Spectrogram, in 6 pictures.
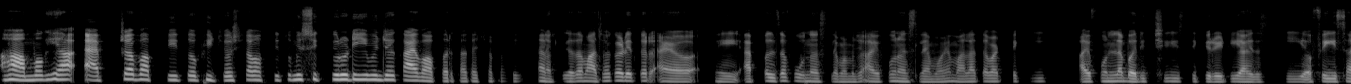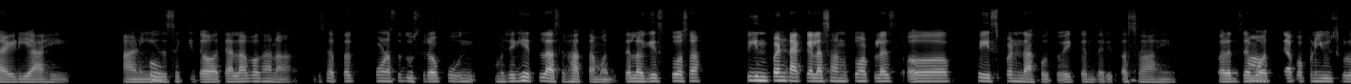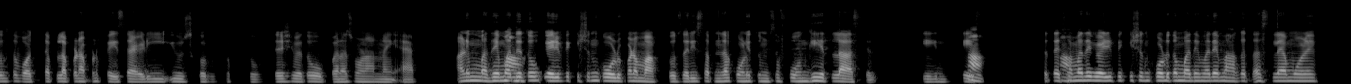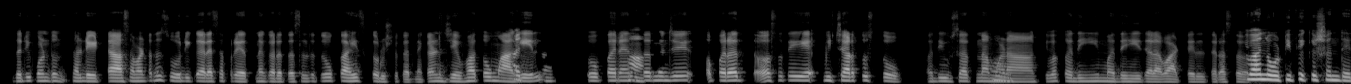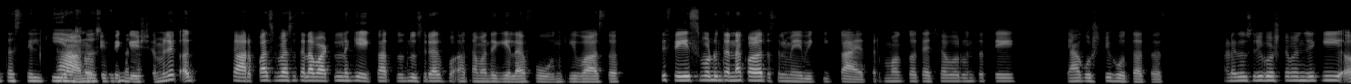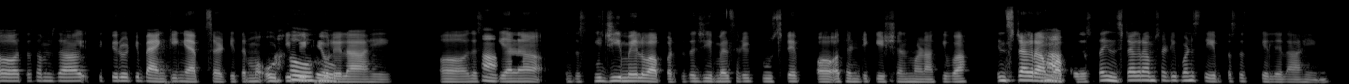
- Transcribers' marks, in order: in English: "फेस आयडी"; in English: "फेस आयडी युज"; in English: "ओपनच"; in English: "व्हेरिफिकेशन कोड"; other background noise; in English: "इन केस"; in English: "व्हेरिफिकेशन कोड"; in English: "नोटिफिकेशन"; in English: "नोटिफिकेशन"; in English: "मेबी"; in English: "सिक्युरिटी बँकिंग"; in English: "टू स्टेप"; in English: "ऑथेंटिकेशन"
- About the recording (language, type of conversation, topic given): Marathi, podcast, दैनिक कामांसाठी फोनवर कोणते साधन तुम्हाला उपयोगी वाटते?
